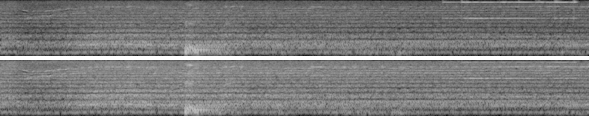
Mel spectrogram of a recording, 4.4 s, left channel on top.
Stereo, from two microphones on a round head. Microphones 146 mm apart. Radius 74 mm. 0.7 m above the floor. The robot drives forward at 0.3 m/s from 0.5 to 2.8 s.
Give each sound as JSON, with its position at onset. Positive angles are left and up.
{"t": 0.0, "sound": "a drone", "side_deg": -50}
{"t": 1.4, "sound": "a clunk", "side_deg": -70}
{"t": 3.3, "sound": "a bell", "side_deg": 25}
